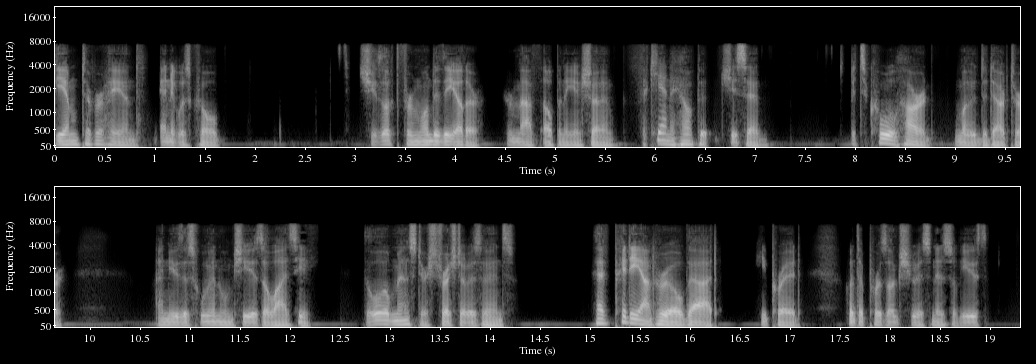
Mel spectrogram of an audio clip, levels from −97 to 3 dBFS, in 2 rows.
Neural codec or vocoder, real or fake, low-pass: codec, 16 kHz, 0.5 kbps, X-Codec, HuBERT features, trained on balanced general audio; fake; 7.2 kHz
